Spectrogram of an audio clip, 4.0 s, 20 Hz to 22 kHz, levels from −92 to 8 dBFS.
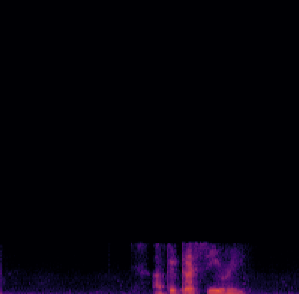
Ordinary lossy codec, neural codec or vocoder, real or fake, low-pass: AAC, 16 kbps; codec, 16 kHz, 1 kbps, X-Codec, HuBERT features, trained on general audio; fake; 7.2 kHz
